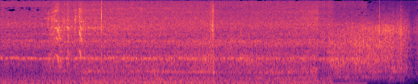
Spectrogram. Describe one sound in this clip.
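Traffic passes on a road.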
